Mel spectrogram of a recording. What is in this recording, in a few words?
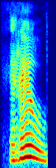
"h1reug" PIE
